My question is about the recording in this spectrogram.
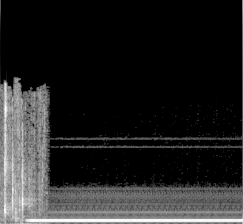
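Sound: telephone dial tone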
